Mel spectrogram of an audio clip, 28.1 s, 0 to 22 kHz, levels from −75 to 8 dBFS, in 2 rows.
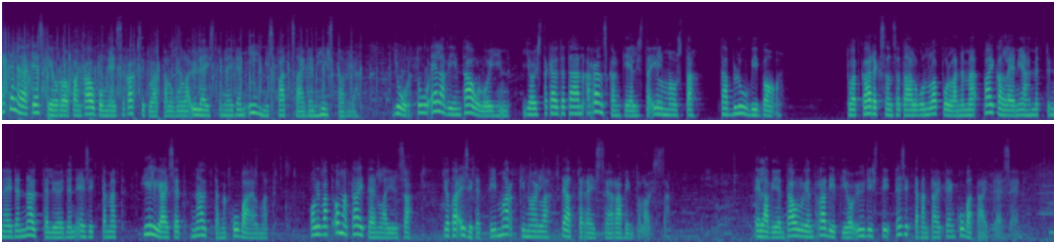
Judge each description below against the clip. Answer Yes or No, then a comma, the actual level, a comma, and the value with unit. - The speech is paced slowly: Yes, slow, 90 wpm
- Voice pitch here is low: No, medium, 180 Hz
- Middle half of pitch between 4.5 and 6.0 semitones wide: Yes, average, 4.8 semitones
